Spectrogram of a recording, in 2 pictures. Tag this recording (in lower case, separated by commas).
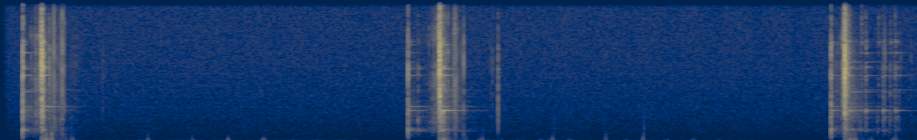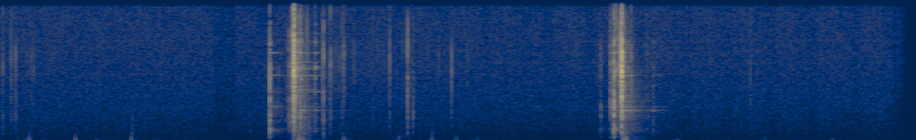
fire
